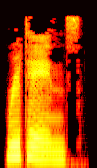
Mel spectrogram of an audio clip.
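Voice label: "retains", English, British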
